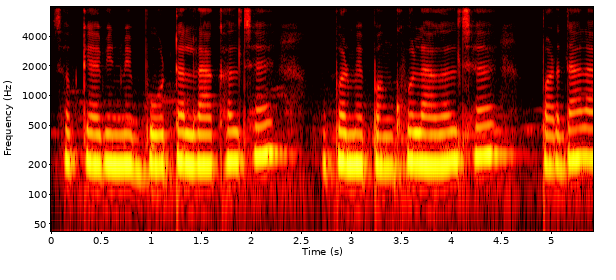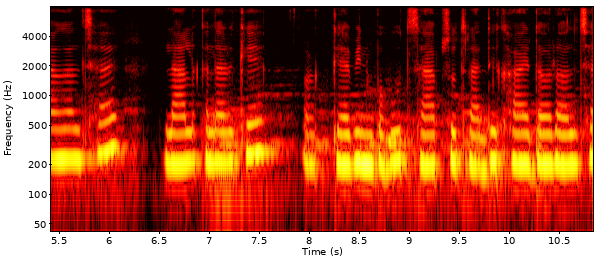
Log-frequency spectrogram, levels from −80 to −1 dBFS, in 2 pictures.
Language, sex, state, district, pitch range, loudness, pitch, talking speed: Maithili, female, Bihar, Samastipur, 200-230 Hz, -25 LUFS, 210 Hz, 140 wpm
